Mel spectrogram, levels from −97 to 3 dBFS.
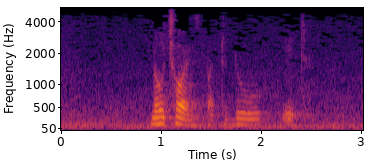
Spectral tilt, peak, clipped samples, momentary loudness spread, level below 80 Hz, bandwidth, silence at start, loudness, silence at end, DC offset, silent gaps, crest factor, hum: -7.5 dB/octave; -16 dBFS; under 0.1%; 19 LU; -56 dBFS; 5.4 kHz; 0 s; -36 LUFS; 0 s; under 0.1%; none; 22 dB; none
